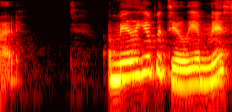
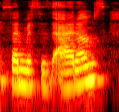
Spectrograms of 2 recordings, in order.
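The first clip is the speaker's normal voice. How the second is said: ordinary delivery, nothing marked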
